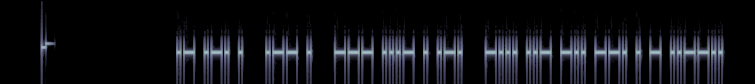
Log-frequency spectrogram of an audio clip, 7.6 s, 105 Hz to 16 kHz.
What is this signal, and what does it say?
Morse code, heard as a keyed tone, about 34 wpm, 700 Hz. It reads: ARE WE OVER BUDGET?
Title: Sentences from Top 1200 Words 35wpm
